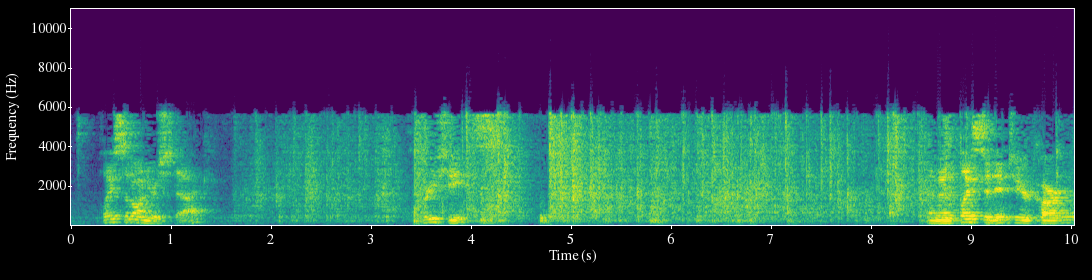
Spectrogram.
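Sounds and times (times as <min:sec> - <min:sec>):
packing paper rustling and crinkling: 0:01.6 - 0:09.4.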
